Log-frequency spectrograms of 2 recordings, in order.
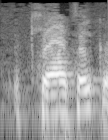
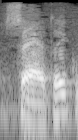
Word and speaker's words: Celtic: But probably most, being of Celtic or Celtic, which pronunciation you prefer,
